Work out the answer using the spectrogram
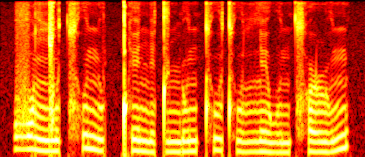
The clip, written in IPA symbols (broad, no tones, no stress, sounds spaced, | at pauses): v ɔ ŋ͡ǀ u t͡sʰ u n u ǃʰ e n e t e n ɽ u n tʰ u tʰ u lː e w u n t͡sʰ ɔ ɭ u n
